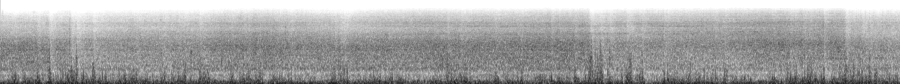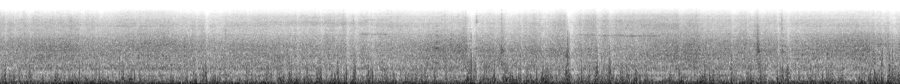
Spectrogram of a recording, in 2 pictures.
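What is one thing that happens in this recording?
Bicycle tyres hum steadily on the road.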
